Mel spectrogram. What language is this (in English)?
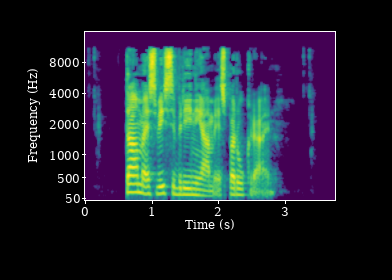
Latvian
